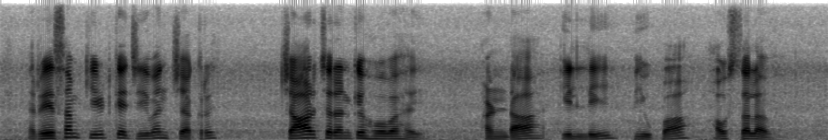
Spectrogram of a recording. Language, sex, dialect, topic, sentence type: Magahi, male, Central/Standard, agriculture, statement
